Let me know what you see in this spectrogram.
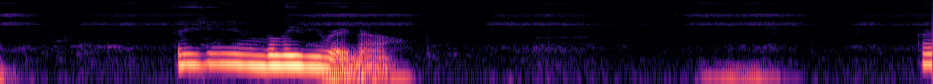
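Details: American Bully puppy snoring in sleep: a loud, drawn-out whistling, rattling snore, then a softer snorting breath in a quiet room.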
